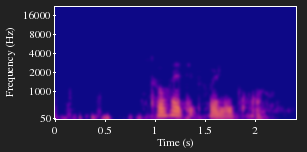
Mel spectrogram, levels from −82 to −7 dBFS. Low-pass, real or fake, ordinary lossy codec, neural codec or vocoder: 5.4 kHz; fake; Opus, 24 kbps; codec, 16 kHz, 4 kbps, X-Codec, WavLM features, trained on Multilingual LibriSpeech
